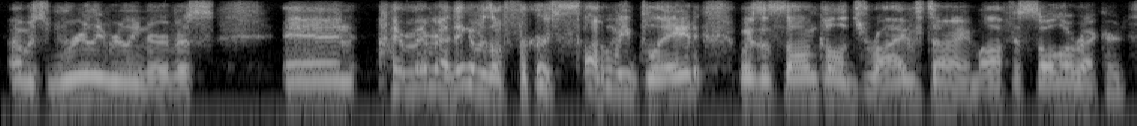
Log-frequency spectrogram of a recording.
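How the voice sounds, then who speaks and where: A guest drummer with a fairly high, gravelly voice tells stories of his career in a relaxed, animated interview, doing quick impressions of the people he quotes and humming drum rhythms. The distant lo-fi mic makes the sound muffled and dull, with slight background noise.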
